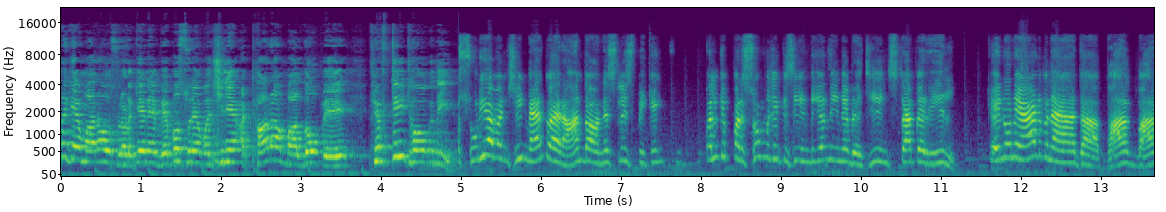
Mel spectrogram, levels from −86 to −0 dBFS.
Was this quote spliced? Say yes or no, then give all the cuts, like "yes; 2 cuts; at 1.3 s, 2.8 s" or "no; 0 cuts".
yes; 1 cut; at 5.0 s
